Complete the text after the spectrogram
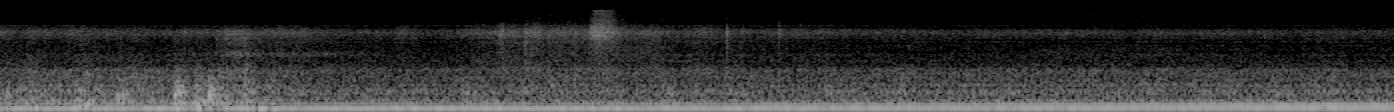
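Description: Wet laundry tumbles and water sloshes in a washing machine drum.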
